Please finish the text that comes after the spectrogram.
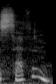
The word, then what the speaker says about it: Severn: It's the River Severn. River Severn. Oh, it's spelt differently though, isn't it? It's like the Seven number. as in the number.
